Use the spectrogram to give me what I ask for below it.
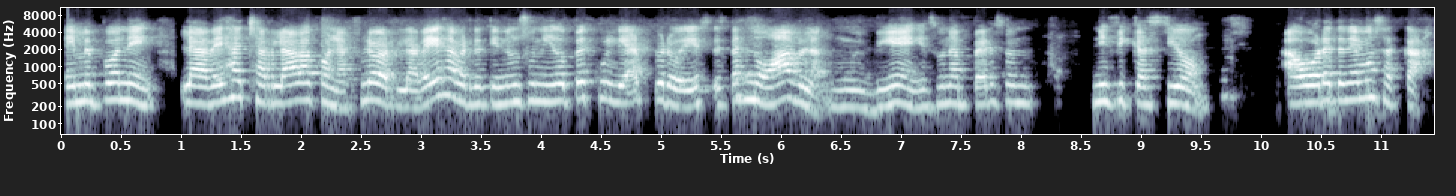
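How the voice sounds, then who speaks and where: A woman teacher giving a review lesson, speaking slowly and stretching words out syllable by syllable, asking the class questions and answering them herself. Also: on the high side, sharp tone, highs cut off. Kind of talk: recorded review lesson over screen slides.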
